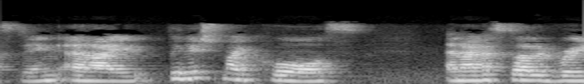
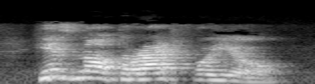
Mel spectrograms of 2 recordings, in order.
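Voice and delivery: put-on Russian accent; 4 semitones higher, 4 dB louder than usual. Retelling what a woman said after smacking the table, in a Russian accent. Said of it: "I'll stop talking in the accent so you can understand".

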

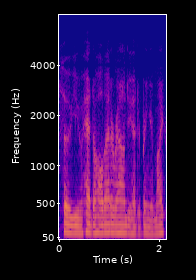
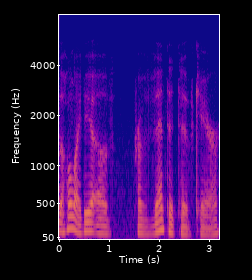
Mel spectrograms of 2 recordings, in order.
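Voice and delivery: slow, deliberate, each word drawn out. In a conversation about western medicine, saying the phrase slowly. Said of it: "i say that slowly".

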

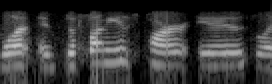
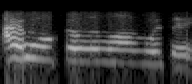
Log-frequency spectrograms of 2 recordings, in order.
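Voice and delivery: mock tearful protest, blubbering through baby-like sobs; 4 semitones higher than usual. Retelling what a crying man said, imitating someone crying like a baby. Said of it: "he's crying like a baby".

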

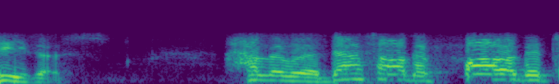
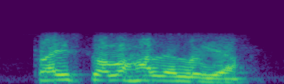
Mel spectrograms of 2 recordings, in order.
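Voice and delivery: ordinary delivery

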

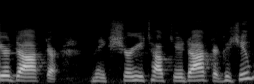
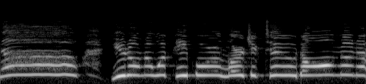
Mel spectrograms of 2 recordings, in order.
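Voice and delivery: mock very high screaming, no stretched out; 4 dB louder than usual. Speaker retells a moment at work with their boss, imitating themself screaming. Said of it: "I'm like screaming".

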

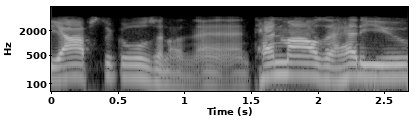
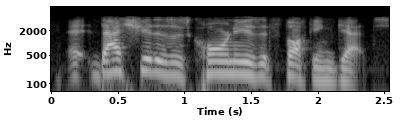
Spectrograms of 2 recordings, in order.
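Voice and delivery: ordinary talk, nothing marked

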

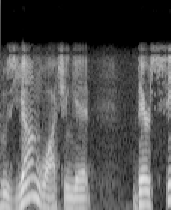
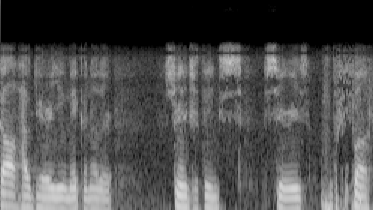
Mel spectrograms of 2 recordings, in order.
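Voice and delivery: silly put-on troll character voice; 3 semitones lower, 3 dB quieter than usual. Discussing a show's possible return, voicing an imagined objector in a troll voice. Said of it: "your troll voice".

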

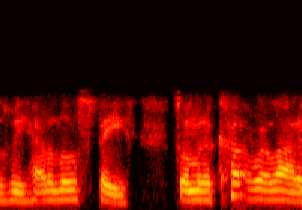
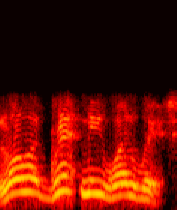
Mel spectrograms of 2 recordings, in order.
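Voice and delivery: sudden mock shout at full voice; 7 semitones higher than usual. Telling a story of a man praying on a beach, retelling a shout. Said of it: "he just shouted out loud".

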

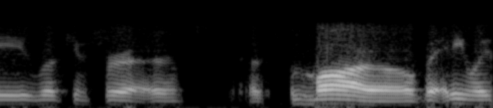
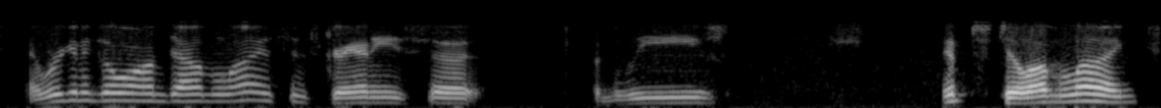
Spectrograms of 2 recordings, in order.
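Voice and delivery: ordinary talk, nothing marked

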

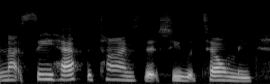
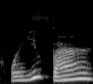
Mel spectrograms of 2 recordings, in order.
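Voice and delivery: whisper, higher pitch; 4 semitones higher than usual. Retelling how people got up close and asked: imitating someone whispering. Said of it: "they would whisper".

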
